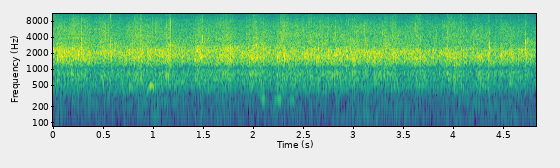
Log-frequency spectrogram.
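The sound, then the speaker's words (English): A crowd applauds steadily, a dense wash of clapping hands that holds at an even, fairly loud level for the whole stretch, with no voices standing out. “Would you give her a hand?”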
